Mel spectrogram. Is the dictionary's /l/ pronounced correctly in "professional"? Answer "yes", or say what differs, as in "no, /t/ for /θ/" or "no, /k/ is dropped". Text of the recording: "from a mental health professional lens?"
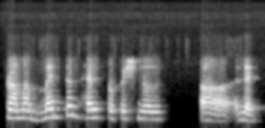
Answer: yes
